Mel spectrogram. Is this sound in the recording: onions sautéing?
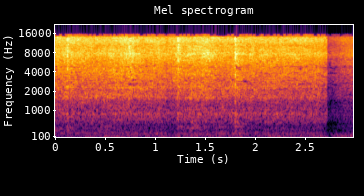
yes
